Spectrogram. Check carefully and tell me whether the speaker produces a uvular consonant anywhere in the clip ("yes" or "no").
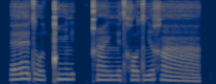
yes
